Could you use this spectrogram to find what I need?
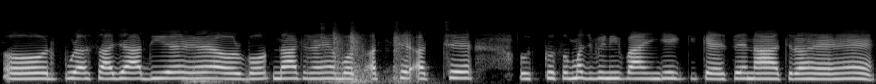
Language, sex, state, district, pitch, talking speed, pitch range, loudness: Hindi, male, Chhattisgarh, Sarguja, 270 Hz, 155 wpm, 260-280 Hz, -16 LUFS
